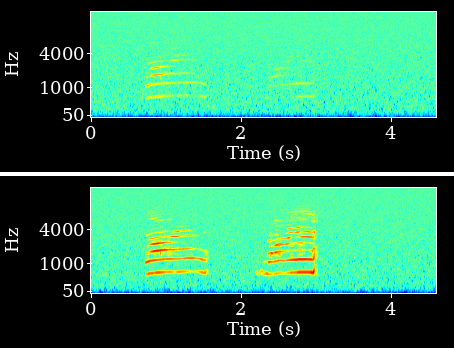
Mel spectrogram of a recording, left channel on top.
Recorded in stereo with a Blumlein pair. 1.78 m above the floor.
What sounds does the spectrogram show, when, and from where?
0.7 s a cat meowing: 55° right; by 3.1 s 45° right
